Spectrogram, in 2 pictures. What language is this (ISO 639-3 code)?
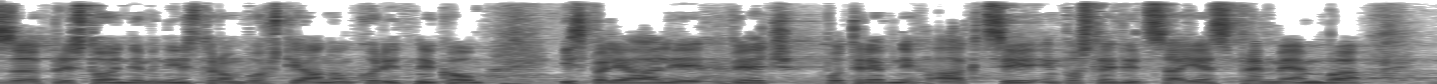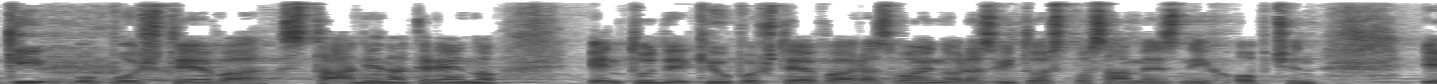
slv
